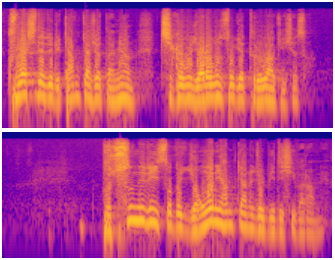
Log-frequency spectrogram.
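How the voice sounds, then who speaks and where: A middle-aged male pastor delivering a sermon, exhorting the congregation with rhetorical questions and reading scripture aloud slowly for emphasis. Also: medium pitch, warm tone.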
